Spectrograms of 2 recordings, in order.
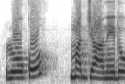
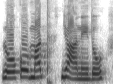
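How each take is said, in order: First: रोको on its own, a clear pause, then मत जाने दो run together; pause after रोको. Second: रोको मत as one phrase, a break, then जाने दो; pause after मत. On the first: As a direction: break after रोको, keep मत joined to जाने दो. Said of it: "पहला". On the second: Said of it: "और दूसरा". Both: Shown as a demonstration.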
